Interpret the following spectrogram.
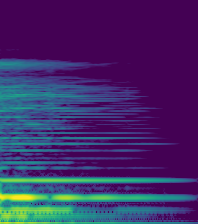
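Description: A distorted electric guitar chord in a death metal recording, held and ringing out, fading steadily with its higher tones dying first.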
